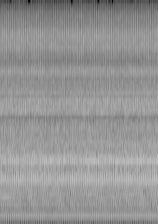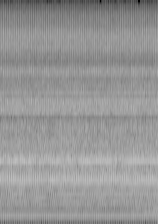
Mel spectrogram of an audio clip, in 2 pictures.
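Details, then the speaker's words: Pressure washer, first start since last year, small connector leak, unloader working: smooth, even small-engine drone at constant speed with no misses, knocks or surging; runs well, normal running. "come with me that's good the pressure washer runs good"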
